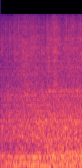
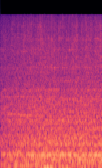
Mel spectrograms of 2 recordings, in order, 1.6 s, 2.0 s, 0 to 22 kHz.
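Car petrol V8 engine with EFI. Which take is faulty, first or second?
first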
